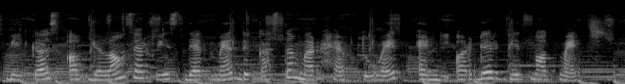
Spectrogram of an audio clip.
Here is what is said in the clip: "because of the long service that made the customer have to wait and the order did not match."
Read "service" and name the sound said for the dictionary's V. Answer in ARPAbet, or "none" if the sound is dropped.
F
